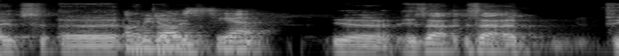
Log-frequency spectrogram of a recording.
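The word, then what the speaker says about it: Óbidos: Obidos, yeah.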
